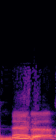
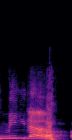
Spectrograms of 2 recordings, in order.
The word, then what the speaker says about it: Meta: A lot of people call it Meta. No, it's Mita. Mita. M-E-T-A. Mita.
